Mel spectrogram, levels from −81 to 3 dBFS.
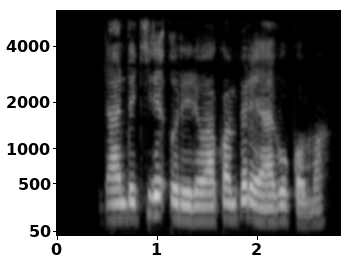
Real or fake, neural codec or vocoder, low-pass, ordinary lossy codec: fake; vocoder, 22.05 kHz, 80 mel bands, Vocos; 5.4 kHz; none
